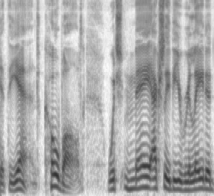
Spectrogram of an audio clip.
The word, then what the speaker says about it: Kobold: type of mischievously evil mythical sprite creature called kobold, with a K at the beginning and a D at the end, kobold, which may actually be related to the English word goblin.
